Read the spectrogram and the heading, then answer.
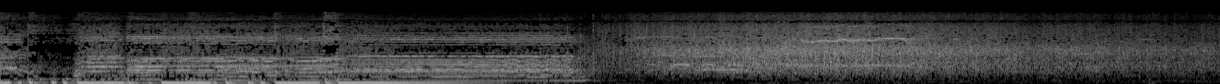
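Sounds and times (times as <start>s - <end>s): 
choir song ending: 0.0s - 5.8s
audience applause for a choir: 5.8s - 12.2s.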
